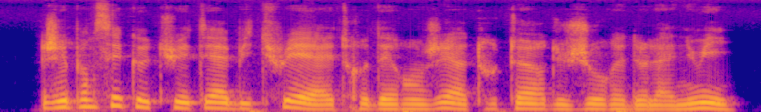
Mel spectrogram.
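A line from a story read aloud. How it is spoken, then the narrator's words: Plain. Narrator (French): dit Dansk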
